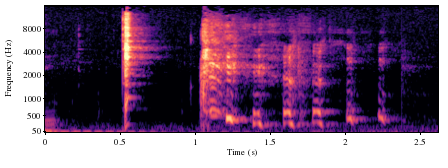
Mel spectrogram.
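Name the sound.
glasses clinking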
